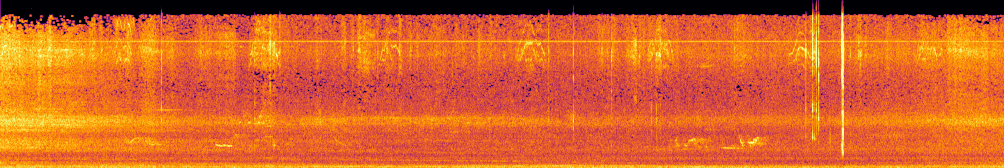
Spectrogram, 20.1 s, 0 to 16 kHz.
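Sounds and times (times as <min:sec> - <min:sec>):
distant engine rumble: 0:00.0 - 0:20.0
camera lens clicks: 0:16.0 - 0:17.0.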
